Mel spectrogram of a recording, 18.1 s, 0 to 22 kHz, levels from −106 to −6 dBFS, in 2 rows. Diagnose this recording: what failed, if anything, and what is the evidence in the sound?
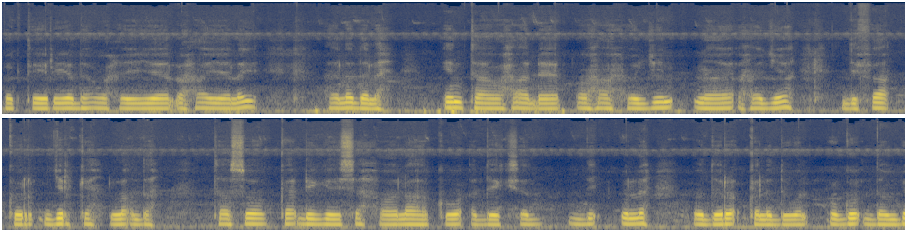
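Nothing in the recording points to a failure at any stage of the chain. The speech runs without any audible event that would call for a diagnosis.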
